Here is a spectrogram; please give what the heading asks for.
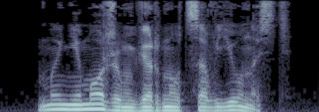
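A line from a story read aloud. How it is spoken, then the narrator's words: Soft remark. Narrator (Russian): мягко заметил Асторы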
